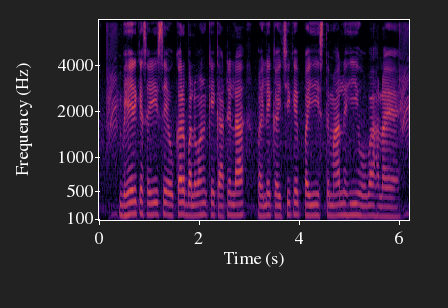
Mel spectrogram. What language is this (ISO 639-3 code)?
mag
